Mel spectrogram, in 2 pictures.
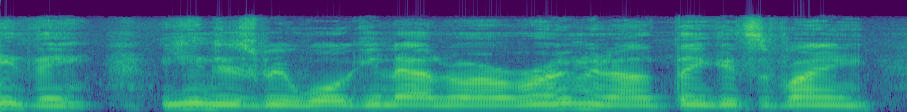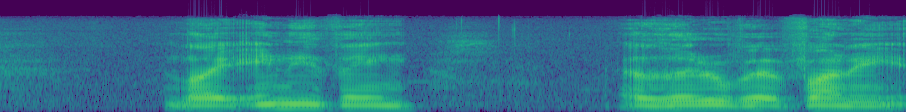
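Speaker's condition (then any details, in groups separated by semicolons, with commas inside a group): Traumatic brain injury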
